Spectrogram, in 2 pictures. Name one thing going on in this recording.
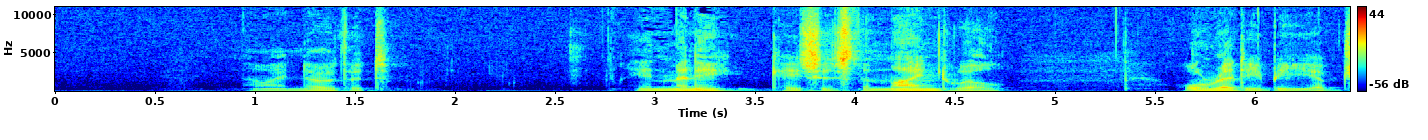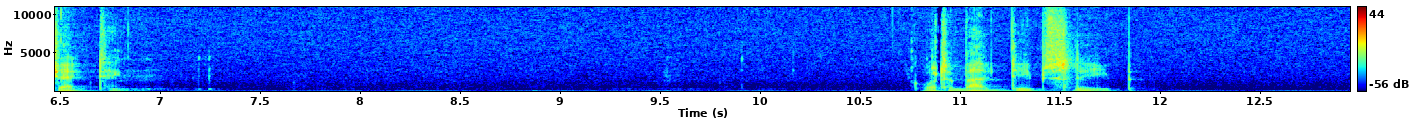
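A man speaks calmly and slowly, close to a microphone, with long pauses.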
